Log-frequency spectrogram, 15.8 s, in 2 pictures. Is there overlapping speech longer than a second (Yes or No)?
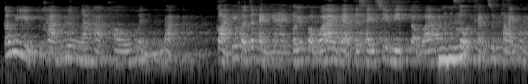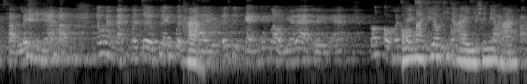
Yes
